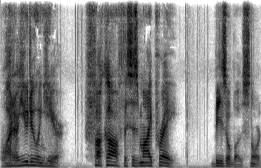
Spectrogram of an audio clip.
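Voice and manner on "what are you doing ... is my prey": hissed words. Narrator reads Moloch's words to his brother Beelzebub: hissing. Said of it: "Moloch hissed".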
